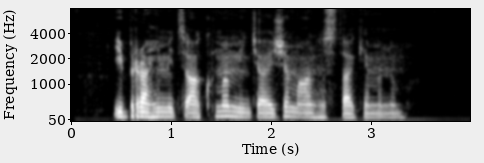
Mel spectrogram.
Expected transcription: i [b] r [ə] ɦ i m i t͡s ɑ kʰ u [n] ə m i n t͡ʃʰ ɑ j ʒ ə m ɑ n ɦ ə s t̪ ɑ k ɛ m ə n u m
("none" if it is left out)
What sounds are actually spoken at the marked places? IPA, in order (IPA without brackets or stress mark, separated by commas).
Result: b, ɑ, m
